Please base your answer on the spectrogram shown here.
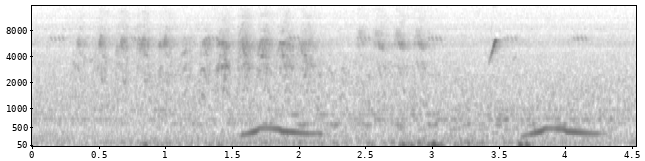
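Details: Black-chinned fruit dove calling naturally: two low, soft coos, each rising then sliding down in a short arched note, about two seconds apart, over faint high chirps and insect buzzing.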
